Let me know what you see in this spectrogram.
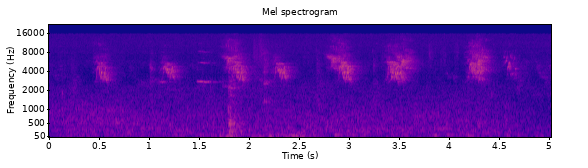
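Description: Small birds chirping: a run of short, high notes, about two a second, with a single sharp click about two seconds in.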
